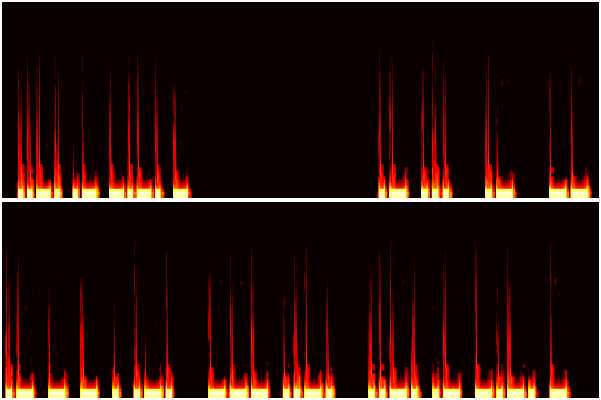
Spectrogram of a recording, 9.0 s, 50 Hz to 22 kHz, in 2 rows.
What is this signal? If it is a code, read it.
Morse code, heard as a keyed tone, about 36 wpm, 700 Hz. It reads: FACT AS A MATTER OF FACT
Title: Speed-Racing - Sets of 5 Words 30wpm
